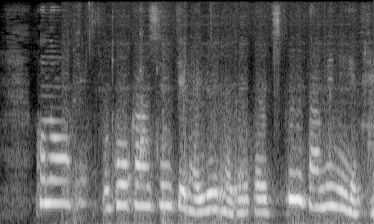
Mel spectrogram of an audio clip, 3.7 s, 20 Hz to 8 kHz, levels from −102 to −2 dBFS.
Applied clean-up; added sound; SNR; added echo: neural separator model SepFormer DNS4.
